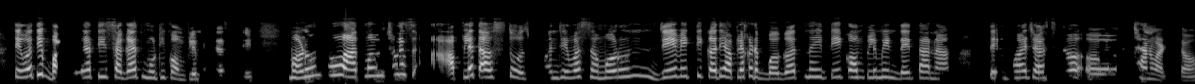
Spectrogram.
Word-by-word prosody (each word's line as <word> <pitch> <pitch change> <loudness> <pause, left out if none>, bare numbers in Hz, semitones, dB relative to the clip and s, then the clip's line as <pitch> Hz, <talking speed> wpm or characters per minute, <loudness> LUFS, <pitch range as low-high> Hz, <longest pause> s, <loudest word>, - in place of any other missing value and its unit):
तेव्हा 345 +2 +5
ती 470 - +9
बाईला 300 +2 +2
ती 355 0 -2
सगळ्यात 330 +1 +3
मोठी 315 0 -8
कॉम्प्लिमेंट 235 -3 -4
असते. 175 -4 -13 0.4
म्हणून 325 +7 +1
तो 435 +1 0
आत्मविश्वास 400 +6 +3 0.4
आपल्यात 330 +11 +4
असतोच. 330 -4 -7 0.2
पण 295 - -10
जेव्हा 320 +1 -3
समोरून 340 +2 -5
जे 335 +3 +9
व्यक्ती 380 +1 -1
कधी 335 +1 +4
आपल्याकडे 335 +2 +1
बघत 285 +5 -2
नाही. 350 0 -6
ते 340 +1 +1
कॉम्प्लिमेंट 330 -1 -3
देतात 285 +1 -1
ना, 250 -1 -4 0.4
तेव्हा 295 +1 -4
जास्त 295 +2 -4
अ, 250 -8 -3 0.4
छान 265 -2 +1
वाटतं. 180 -5 -7
325 Hz, 155 wpm, -22 LUFS, 290-350 Hz, 0.4 s, ती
